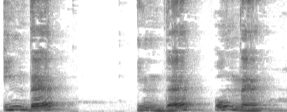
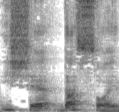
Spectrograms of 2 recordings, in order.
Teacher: Quer dizer, o D tem sempre que acompanhar o N, uma marca de nasalização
